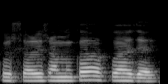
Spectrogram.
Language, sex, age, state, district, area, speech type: Odia, male, 18-30, Odisha, Kendujhar, urban, spontaneous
